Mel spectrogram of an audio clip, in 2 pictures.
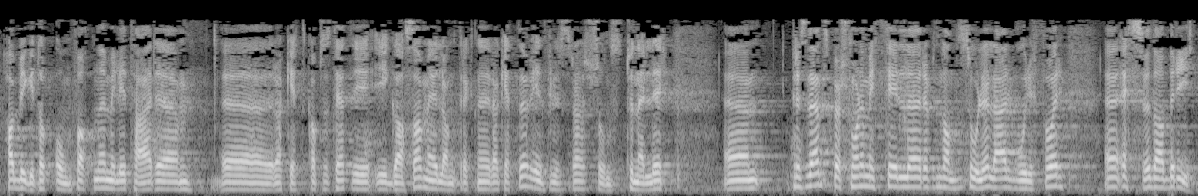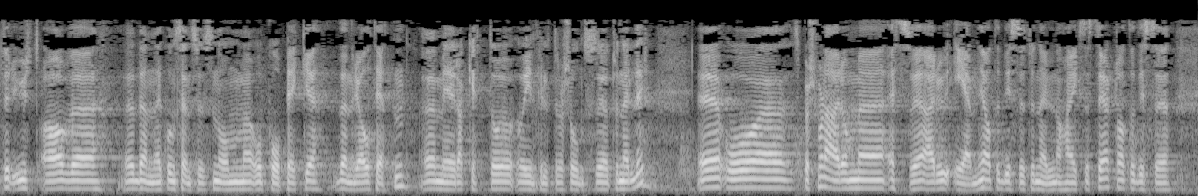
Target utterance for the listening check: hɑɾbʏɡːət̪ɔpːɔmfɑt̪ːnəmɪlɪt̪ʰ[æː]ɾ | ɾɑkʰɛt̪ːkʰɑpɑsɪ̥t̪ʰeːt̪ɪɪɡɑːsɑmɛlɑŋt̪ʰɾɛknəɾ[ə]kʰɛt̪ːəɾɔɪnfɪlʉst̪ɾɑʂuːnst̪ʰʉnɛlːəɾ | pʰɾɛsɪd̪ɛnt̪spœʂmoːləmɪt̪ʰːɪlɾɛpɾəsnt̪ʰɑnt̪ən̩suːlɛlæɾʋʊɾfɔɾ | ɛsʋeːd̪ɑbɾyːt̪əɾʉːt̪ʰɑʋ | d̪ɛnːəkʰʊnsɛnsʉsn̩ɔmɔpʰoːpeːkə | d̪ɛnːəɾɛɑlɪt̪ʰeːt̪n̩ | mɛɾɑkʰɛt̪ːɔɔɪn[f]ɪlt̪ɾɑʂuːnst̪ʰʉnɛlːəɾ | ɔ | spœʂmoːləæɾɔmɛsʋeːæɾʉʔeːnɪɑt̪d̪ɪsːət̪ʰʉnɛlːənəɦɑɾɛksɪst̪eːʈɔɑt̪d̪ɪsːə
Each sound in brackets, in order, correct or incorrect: correct, incorrect, correct

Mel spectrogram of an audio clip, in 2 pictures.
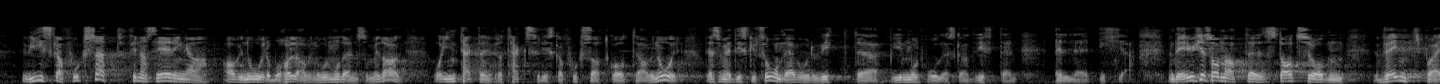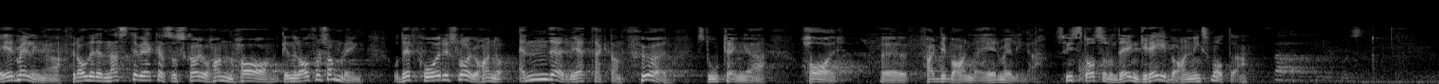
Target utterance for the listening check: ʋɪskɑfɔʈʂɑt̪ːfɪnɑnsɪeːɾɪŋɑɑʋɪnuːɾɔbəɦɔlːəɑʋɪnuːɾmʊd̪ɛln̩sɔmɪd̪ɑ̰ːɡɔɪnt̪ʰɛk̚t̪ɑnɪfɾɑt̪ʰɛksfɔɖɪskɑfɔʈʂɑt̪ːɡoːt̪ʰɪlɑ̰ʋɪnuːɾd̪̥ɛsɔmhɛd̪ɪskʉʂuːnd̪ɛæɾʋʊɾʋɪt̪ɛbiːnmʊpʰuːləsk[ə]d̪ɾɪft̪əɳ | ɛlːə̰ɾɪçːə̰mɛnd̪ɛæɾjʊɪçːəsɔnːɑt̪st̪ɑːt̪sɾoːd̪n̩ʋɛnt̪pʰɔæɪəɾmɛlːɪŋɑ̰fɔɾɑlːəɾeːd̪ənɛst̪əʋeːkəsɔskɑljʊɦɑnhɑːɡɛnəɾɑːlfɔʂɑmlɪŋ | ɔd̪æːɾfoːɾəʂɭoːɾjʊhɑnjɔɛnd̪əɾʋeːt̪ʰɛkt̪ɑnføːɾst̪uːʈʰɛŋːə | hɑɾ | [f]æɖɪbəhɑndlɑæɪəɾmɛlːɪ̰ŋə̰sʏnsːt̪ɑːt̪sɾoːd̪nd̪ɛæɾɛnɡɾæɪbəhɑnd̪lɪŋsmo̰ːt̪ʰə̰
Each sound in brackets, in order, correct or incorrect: incorrect, correct

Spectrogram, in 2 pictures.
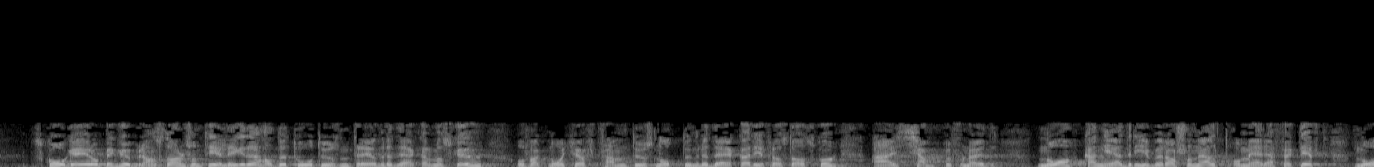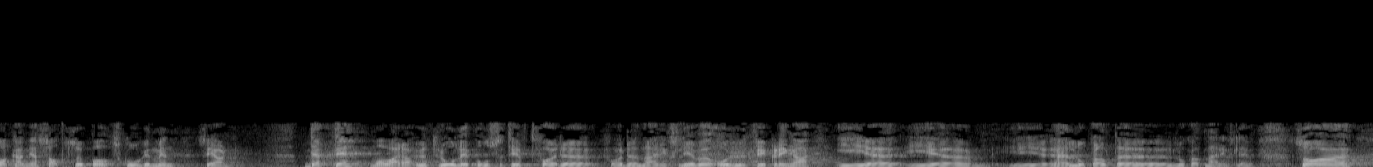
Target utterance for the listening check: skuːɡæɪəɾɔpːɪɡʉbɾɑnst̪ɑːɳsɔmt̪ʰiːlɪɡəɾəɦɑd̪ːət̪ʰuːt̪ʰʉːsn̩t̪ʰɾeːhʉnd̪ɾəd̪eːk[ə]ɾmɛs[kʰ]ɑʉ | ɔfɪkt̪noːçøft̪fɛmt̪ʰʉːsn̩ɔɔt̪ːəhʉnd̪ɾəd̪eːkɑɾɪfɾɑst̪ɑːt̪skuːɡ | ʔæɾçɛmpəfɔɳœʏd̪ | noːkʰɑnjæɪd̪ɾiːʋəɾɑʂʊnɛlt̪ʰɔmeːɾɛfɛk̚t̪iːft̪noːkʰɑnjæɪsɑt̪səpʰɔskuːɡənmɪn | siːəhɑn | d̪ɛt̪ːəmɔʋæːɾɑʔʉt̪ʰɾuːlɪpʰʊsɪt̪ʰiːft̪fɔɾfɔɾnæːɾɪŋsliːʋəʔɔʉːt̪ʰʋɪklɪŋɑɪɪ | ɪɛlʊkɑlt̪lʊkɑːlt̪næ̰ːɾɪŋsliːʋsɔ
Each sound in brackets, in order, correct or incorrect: incorrect, incorrect

